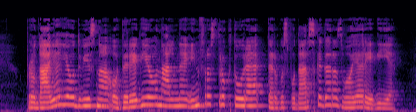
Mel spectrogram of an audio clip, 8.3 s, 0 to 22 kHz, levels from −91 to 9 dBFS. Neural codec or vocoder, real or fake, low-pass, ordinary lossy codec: none; real; 19.8 kHz; MP3, 48 kbps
